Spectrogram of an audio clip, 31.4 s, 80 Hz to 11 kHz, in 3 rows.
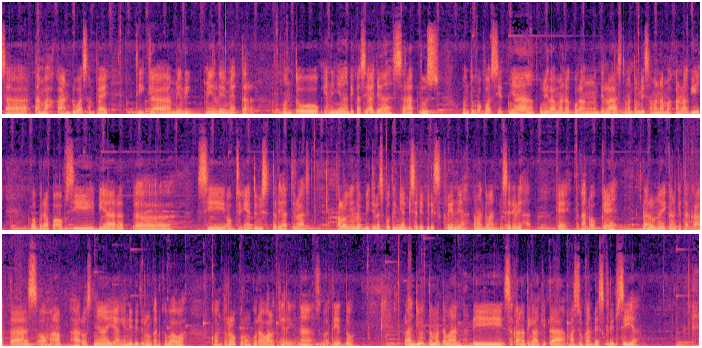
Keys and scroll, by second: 5.4-6.4 typing, 20.7 ctrl+], 24.0 ctrl+[, 25.5 ctrl+], 26.7 z, 28.1 z.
